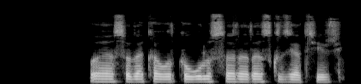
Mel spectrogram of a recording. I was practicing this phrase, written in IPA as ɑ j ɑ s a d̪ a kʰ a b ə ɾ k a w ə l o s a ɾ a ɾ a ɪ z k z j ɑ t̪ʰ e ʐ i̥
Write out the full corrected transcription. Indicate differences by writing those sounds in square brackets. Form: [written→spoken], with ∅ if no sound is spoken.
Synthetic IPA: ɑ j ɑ s a d̪ a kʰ a [b→w] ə ɾ k a w ə l o s a ɾ a ɾ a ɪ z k z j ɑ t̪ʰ e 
